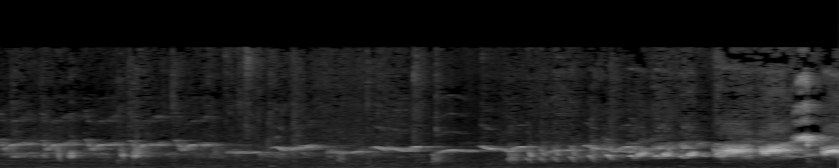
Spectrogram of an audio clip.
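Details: Chinese hwamei with a wild forest-style voice, fed homemade bran, singing a run of quick varied whistled phrases that builds toward the end into louder, denser, buzzier notes.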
